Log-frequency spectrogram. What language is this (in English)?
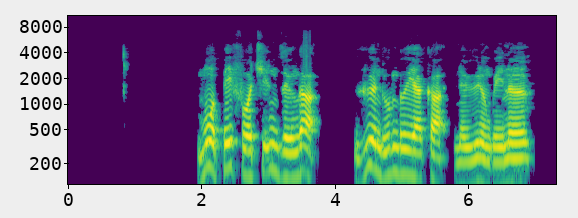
Bamenyam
